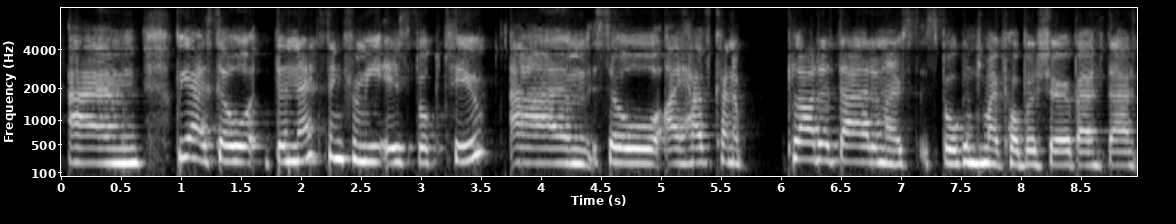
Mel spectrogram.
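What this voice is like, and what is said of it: Irish accent. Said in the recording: “they love my accent,... They're calling me Miss Ireland”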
